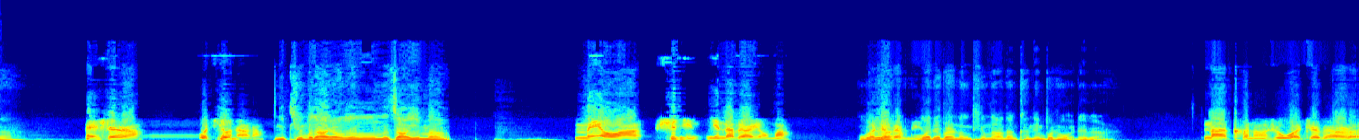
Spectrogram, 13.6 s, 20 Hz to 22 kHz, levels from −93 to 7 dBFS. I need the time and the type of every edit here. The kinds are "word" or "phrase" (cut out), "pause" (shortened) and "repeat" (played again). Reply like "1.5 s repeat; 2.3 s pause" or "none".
none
